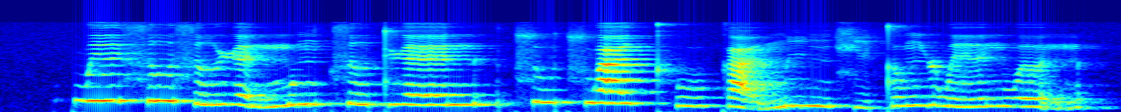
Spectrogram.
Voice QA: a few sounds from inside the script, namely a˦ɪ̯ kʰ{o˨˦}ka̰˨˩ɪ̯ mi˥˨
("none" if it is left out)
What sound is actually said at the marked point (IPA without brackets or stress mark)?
u˨˦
